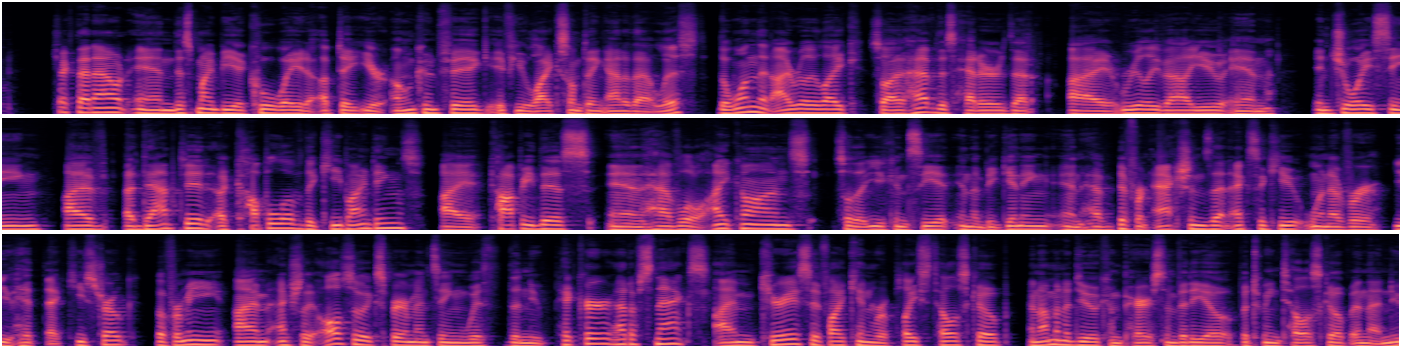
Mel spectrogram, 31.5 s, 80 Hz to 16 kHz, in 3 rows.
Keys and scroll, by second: 5.9-11.8 typing, 9.1 Escape, 11.8 Escape, 13.6 j, 16.4 k, 22.0 shift+v, 26.2 Escape.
